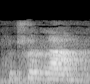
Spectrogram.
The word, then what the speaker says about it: सुषुम्ना: कोई सुषुम्ना कहते हैं, कोई सुषुम्ना कहते हैं, तरह तरह के इसके प्रोनाउंसिएशन है, लेकिन सुषुम्ना इसका सही माने में प्रोनाउंसिएशन है, जो कि आप मंत्र में भी उच्चारण कर सकते हैं।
